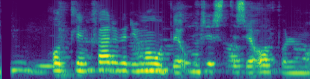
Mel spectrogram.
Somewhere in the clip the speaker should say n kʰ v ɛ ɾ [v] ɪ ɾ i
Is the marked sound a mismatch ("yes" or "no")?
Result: no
